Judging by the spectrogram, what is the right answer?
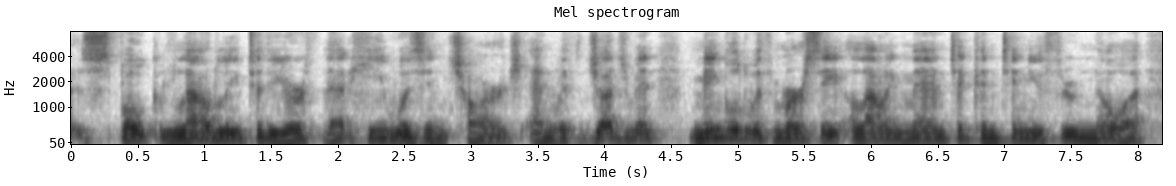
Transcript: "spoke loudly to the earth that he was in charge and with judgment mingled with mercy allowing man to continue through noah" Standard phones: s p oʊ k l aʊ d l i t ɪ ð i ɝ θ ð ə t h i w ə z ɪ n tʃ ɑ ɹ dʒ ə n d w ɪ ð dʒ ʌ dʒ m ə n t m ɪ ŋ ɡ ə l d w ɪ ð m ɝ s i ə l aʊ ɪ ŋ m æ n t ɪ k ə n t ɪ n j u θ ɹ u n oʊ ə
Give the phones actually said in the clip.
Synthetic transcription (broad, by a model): s p oʊ k l aʊ d l i t ɪ ð i ɝ θ ð ə t h i w ə z ɪ n tʃ ɑ ɹ dʒ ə n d w ɪ ð dʒ ʌ dʒ m ə n t m ɪ ŋ ɡ l d w ɪ ð m ɝ s i ə l aʊ ɪ ŋ m æ n t ɪ k ə n t ɪ n j u θ ɹ u n oʊ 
